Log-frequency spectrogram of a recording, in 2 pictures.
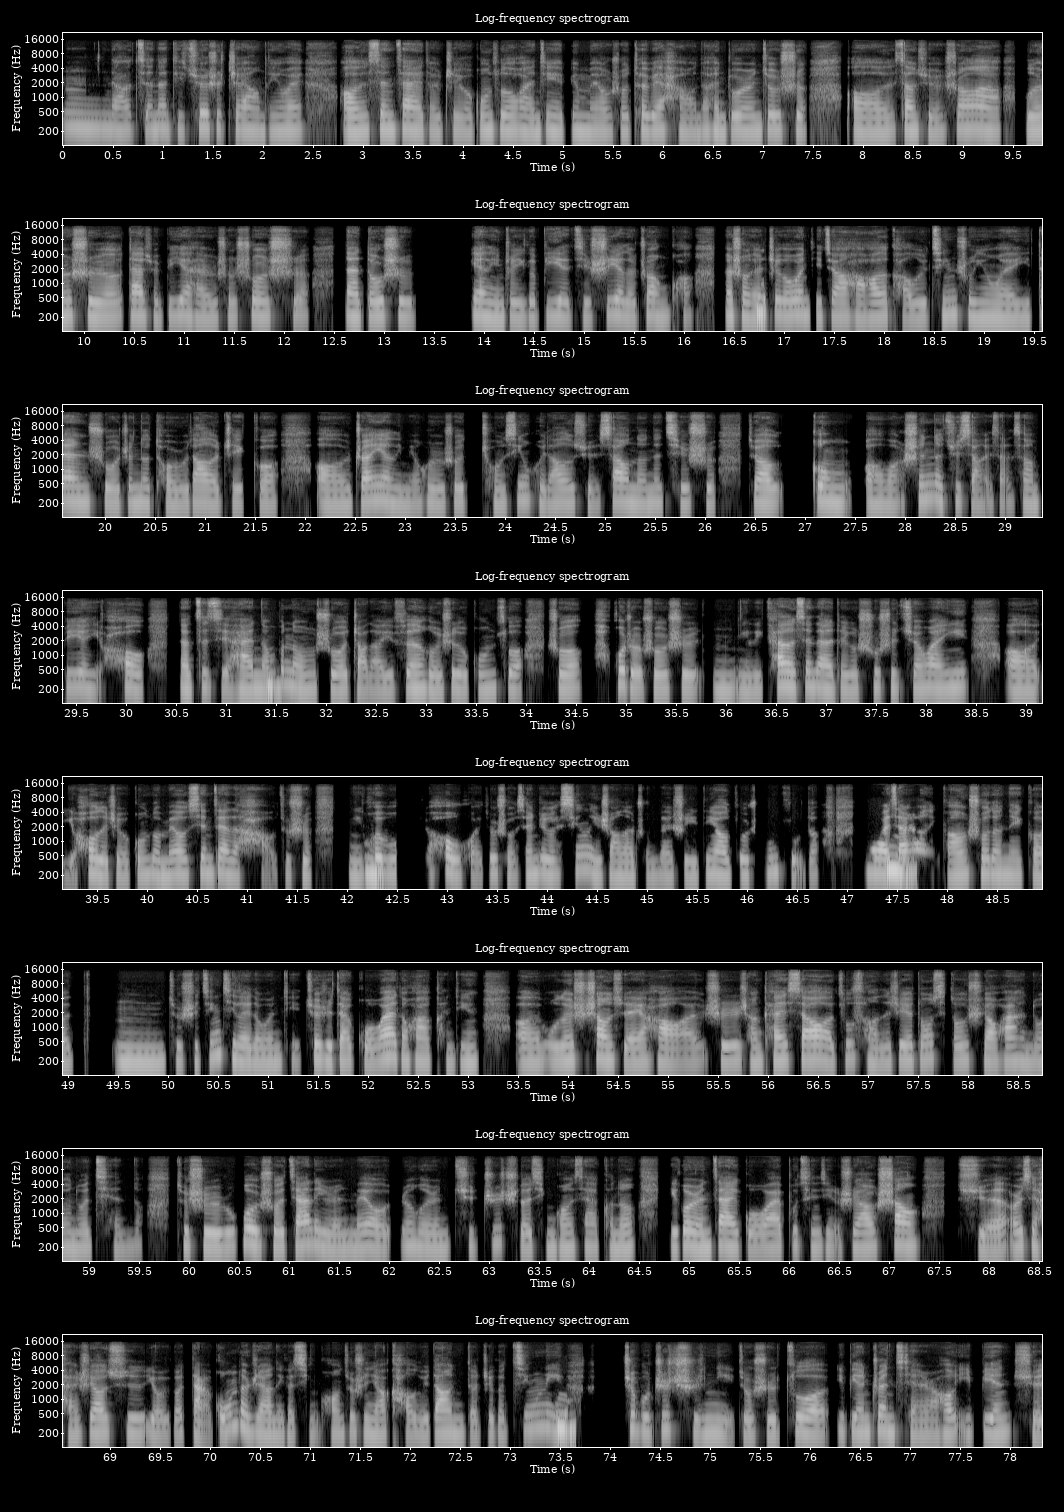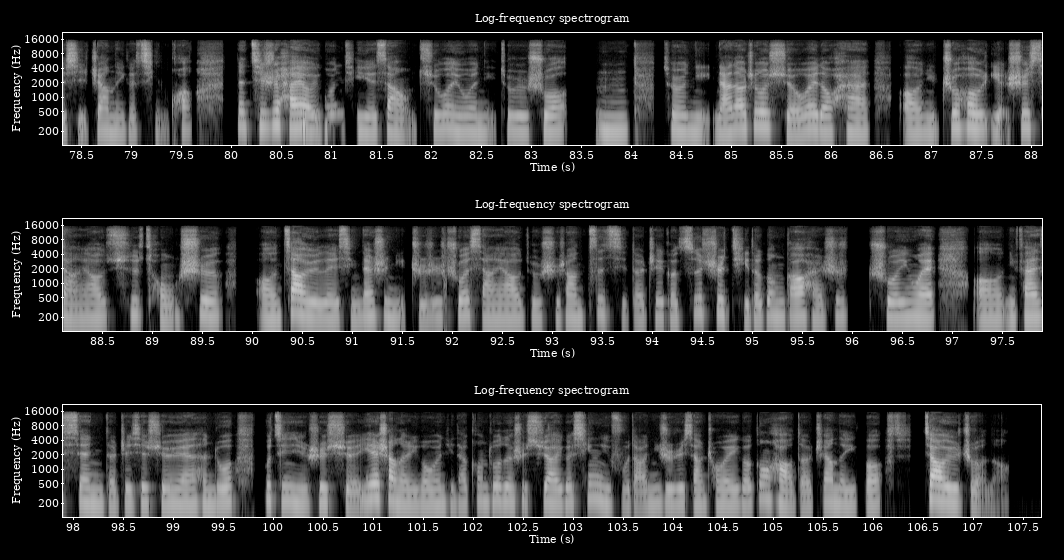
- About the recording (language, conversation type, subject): Chinese, advice, 我该选择回学校继续深造，还是继续工作？
- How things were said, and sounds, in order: other background noise; other noise; teeth sucking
